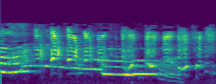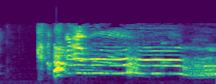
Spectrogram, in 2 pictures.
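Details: Pet dog howling in response to a child's howling: steady, wavering tonal howls with rich overtones, mixed with pulsed, laughter-like child vocalising, a short silence near the middle, then a loud howl resuming and holding steady.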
